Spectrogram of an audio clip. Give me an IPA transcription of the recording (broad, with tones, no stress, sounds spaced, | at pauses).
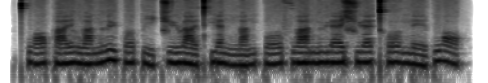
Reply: pʰ w ɔ˧˥ p a˧˥ ɪ̯ l w a˧˥ n l y˥˩ p ɤ˧˥ p i˨˩ t͡ɕ y˥ ɻ a˥˧ ɪ̯ t̪ʰ j ɛ˥˩ n n̪ a˧˥ n p o˧˥ ʊ̯ f w a˥ n l ɥ ɛ˥ ɕ ɥ ɛ˥ kʰ o˥ ʊ̯ n̪ e˨˩ ɪ̯ p w ɔ˥˩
